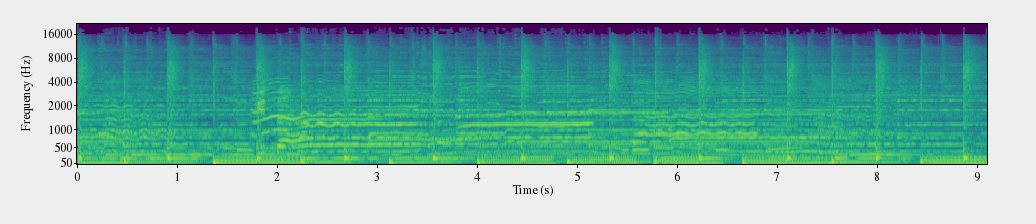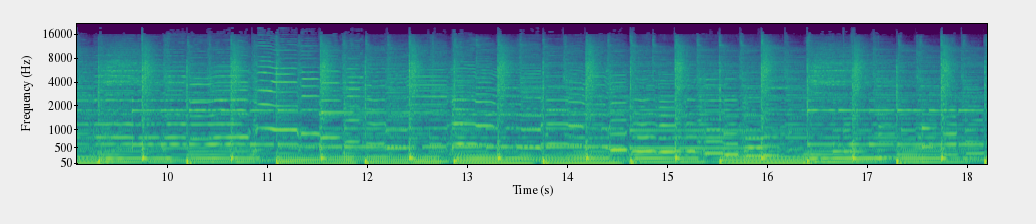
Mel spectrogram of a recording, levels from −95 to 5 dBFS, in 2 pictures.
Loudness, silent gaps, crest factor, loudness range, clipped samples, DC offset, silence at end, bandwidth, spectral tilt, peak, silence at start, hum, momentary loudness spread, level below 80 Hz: -14 LUFS; none; 14 dB; 2 LU; under 0.1%; under 0.1%; 0 s; 17.5 kHz; -4.5 dB/octave; 0 dBFS; 0 s; none; 4 LU; -24 dBFS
